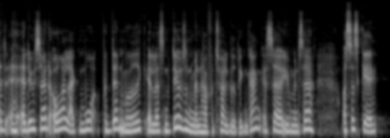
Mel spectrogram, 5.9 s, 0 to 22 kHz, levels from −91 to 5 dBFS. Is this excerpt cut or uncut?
uncut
